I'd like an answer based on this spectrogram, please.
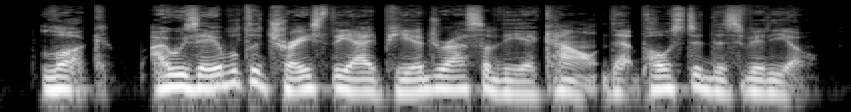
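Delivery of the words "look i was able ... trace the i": ordinary delivery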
